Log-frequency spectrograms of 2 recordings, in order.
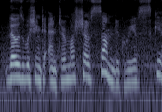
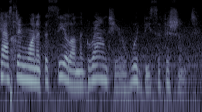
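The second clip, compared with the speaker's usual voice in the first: normal talking voice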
